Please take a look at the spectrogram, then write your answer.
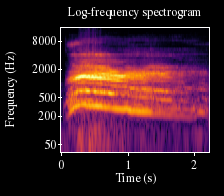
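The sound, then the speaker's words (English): A child's voice, pretending to be a tiger plant after growing from a curled-up ball, gives one loud, sustained growl imitating a tiger, a drawn-out roar lasting about two seconds that slowly fades. “So you need to curl yourself up into a little ball and we're going to get bigger and bigger and bigger, and then give me a big growl because you're now a tiger.”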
